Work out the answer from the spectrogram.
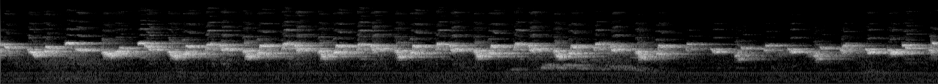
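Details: Caged Sooty-headed bulbul, a prize-winning Indonesian competition bird, sings a long run of rich, warbling phrases. Short notes bounce up and down, repeated more than once a second without pause.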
